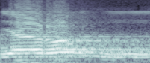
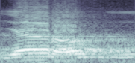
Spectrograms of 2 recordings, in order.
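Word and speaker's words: يَرَهُ: dua harakat ayahsabu allam yarahu ahad ya pengucapan huruf u betul-betul pucung deh betul-betul maunya betul-betul maju bibir kita pucung mah ayahsabu allam yarahu ahad yarahu muna kurang-kurang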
